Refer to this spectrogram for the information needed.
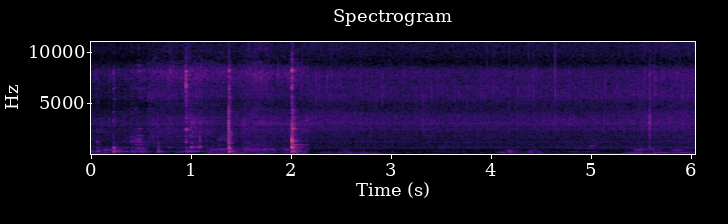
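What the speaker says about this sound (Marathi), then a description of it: "कांदा परतून झालेला आहे आपला लालसर. आणि आपण 3 पळी तेल टाकणार आहे." Onions browning to a reddish colour in oil in a pan, with three ladles of oil added, sizzle steadily at close range, broken early by a few sharp clinks of a spoon stirring before settling into a quiet, even fry.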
